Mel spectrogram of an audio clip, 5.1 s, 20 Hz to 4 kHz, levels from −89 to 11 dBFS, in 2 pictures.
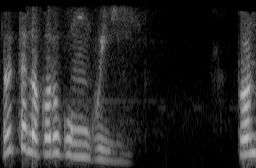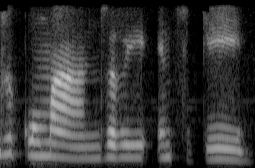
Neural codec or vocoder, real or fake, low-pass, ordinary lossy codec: none; real; 3.6 kHz; MP3, 32 kbps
